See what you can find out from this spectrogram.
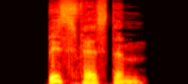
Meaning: strong dative masculine/neuter singular of bissfest
- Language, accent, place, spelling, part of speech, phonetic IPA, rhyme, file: German, Germany, Berlin, bissfestem, adjective, [ˈbɪsˌfɛstəm], -ɪsfɛstəm, De-bissfestem.ogg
